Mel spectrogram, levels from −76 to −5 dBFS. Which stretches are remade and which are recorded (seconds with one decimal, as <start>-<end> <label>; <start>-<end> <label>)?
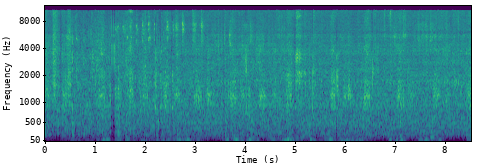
0.0-0.5 remade; 0.5-2.6 recorded; 2.6-8.5 remade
